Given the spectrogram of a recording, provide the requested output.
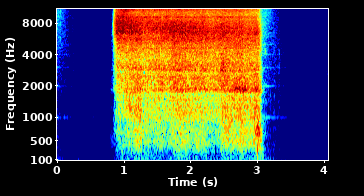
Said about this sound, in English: The position of the tongue is exactly the same for the unvoiced TH sound. The difference between the sounds is that the vocal cords are not vibrating during the unvoiced TH. Listen to the unvoiced TH.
